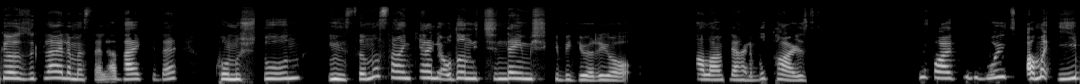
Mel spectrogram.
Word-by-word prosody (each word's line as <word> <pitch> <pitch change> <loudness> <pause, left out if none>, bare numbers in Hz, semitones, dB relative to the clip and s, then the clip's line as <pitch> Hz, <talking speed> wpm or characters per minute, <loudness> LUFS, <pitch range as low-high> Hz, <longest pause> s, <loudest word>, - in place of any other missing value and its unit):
gözlüklerle 280 +1 +1
mesela 130 - -3
belki 240 -1 +1
de 265 +4 -3 0.4
konuştuğun 255 +4 +2 0.3
insanı 250 - +3
sanki, 300 -4 -1
hani, 285 -4 +2
odanın 270 +4 +2
içindeymiş 260 0 0
gibi 220 -5 -8
görüyor 200 -2 +1 0.7
falan 220 -2 +2
filan. 215 -2 -3
Hani 195 -2 -6
bu 265 - -5
tarz 200 -6 -1 1.1
Bu 335 - -2
farklı 290 +1 +1
bir 290 -4 -6
boyut 330 +4 0 0.2
ama 270 +8 +6
iyi 255 +4 +2
255 Hz, 130 wpm, -22 LUFS, 230-285 Hz, 1.1 s, ama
